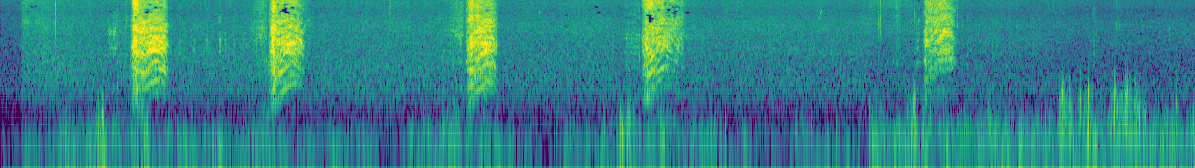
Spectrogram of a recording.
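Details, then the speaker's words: Recurrent cough in recently bought ewes, worse on hay than on grass: five short, harsh coughs spaced a few seconds apart over steady outdoor wind rumble; the ram seems to show the same symptoms. "what I've noticed is that they don't cough really when they're on grass um which is great I just moved them today I don't have a lot of grass right now so when they have hay they cough more"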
